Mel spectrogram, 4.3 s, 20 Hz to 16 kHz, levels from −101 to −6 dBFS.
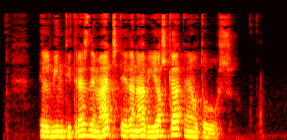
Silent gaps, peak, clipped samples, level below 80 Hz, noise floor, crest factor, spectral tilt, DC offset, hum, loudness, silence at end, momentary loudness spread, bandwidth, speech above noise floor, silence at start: none; -6 dBFS; under 0.1%; -62 dBFS; -64 dBFS; 20 dB; -5.5 dB/octave; under 0.1%; none; -24 LUFS; 0.85 s; 10 LU; 11.5 kHz; 40 dB; 0.6 s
